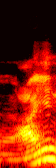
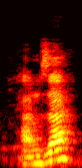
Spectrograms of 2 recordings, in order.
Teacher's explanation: Ain dekat tengah kerongkong, hamzah dekat bawah kerongkong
